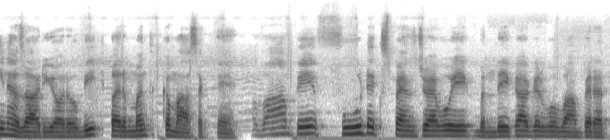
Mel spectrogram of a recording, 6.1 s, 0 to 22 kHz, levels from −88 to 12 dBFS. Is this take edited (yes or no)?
no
